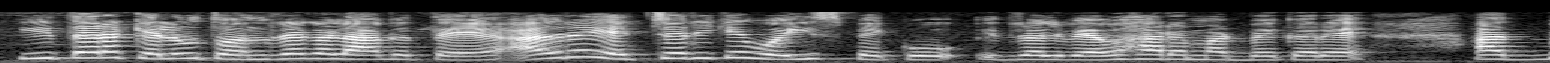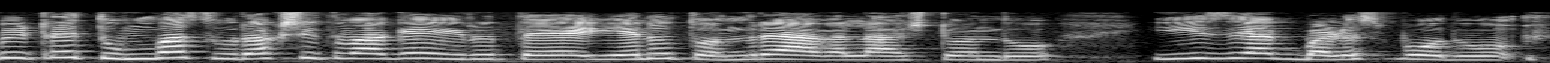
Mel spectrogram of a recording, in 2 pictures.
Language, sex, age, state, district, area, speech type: Kannada, female, 18-30, Karnataka, Tumkur, urban, spontaneous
